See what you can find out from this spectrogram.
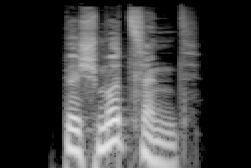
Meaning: present participle of beschmutzen
- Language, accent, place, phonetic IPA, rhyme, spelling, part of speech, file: German, Germany, Berlin, [bəˈʃmʊt͡sn̩t], -ʊt͡sn̩t, beschmutzend, verb, De-beschmutzend.ogg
